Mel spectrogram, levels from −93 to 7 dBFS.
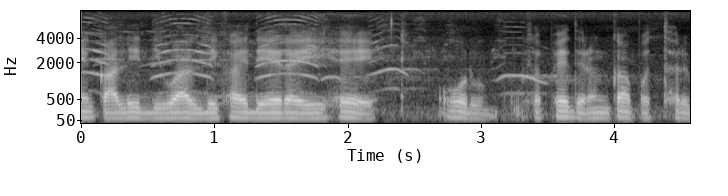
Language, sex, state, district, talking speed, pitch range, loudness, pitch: Hindi, male, Gujarat, Gandhinagar, 155 wpm, 95-100 Hz, -19 LUFS, 95 Hz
